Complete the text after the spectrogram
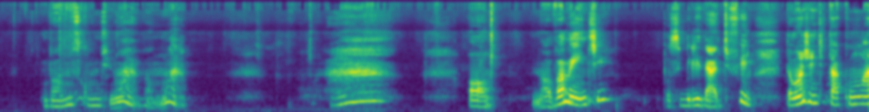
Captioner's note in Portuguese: suspirando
